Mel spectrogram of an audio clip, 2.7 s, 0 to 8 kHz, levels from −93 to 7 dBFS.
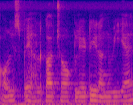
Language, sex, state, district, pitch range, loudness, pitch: Hindi, male, Uttar Pradesh, Jalaun, 125-130 Hz, -38 LUFS, 130 Hz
